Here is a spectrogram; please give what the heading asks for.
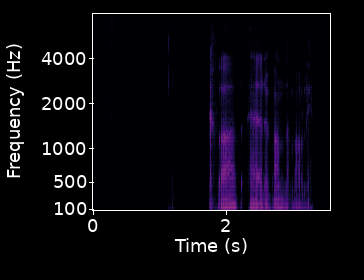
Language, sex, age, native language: Icelandic, male, 30-39, Swedish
